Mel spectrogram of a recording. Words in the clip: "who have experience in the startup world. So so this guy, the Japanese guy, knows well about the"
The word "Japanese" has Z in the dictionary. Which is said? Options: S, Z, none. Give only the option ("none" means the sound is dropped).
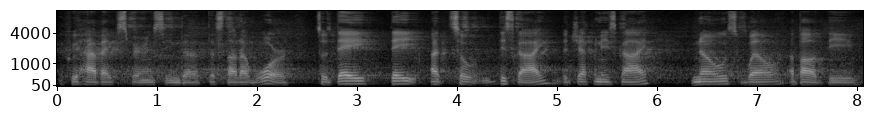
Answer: Z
